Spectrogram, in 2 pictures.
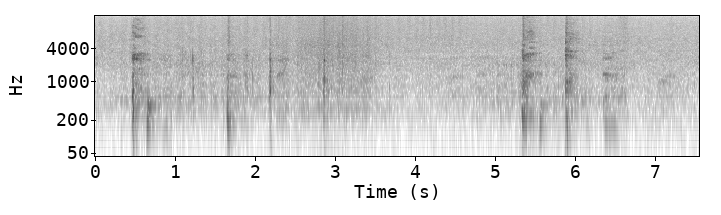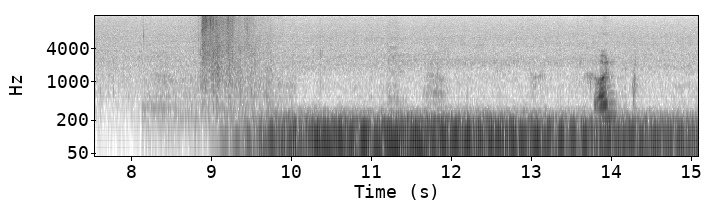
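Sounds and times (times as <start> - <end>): low steady rumble: 8.9 - 15.0
sudden loud burst of noise: 8.9 - 15.0.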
